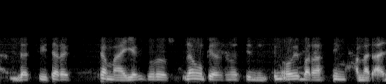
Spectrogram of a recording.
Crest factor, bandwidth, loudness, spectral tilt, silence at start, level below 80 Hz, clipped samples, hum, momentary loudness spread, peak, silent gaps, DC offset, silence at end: 18 dB; 3.8 kHz; -25 LUFS; -9.5 dB/octave; 0 s; -74 dBFS; under 0.1%; none; 6 LU; -6 dBFS; none; under 0.1%; 0 s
